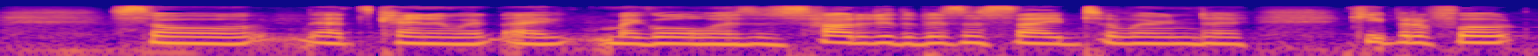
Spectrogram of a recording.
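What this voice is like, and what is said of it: Slightly hoarse voice. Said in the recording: “I'm a little hoarse sometimes”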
